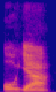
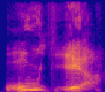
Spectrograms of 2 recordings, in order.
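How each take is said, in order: First: Said in the usual way. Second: Much higher, louder booming "Oh, yeah"; a loud, high mascot cry in a put-on voice; big Kool-Aid Man oh yeah. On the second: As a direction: blast it out like a cartoon mascot. Repeated catchphrase, second one big.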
